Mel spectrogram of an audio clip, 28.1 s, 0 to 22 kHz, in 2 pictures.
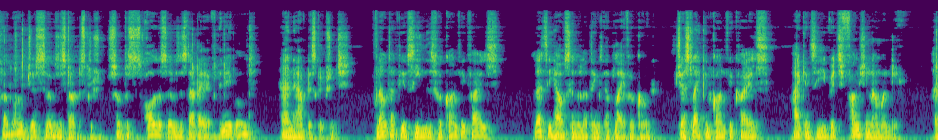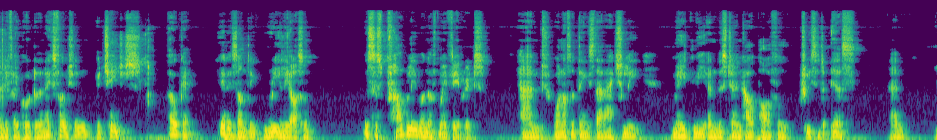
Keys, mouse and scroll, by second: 5.4 k, 16.3 click.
